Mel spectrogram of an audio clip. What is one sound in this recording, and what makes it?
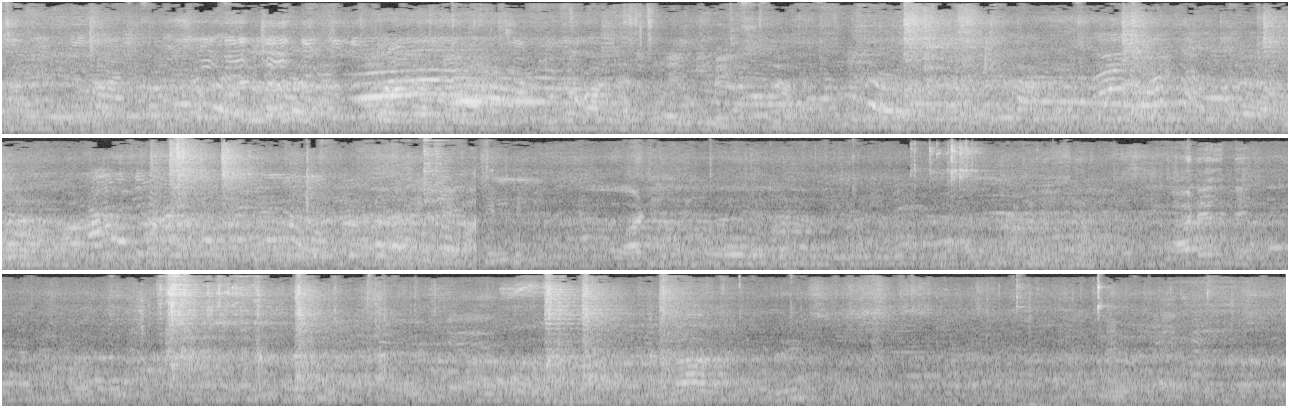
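A crowd of men and women chatter all around in a busy, echoing room.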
